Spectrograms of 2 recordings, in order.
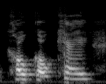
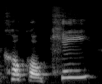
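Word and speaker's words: Coco Cay: different t TVs and you're saying Coco K and I'm from BISE and over there K is spelled K. So you're going to Coco Key."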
